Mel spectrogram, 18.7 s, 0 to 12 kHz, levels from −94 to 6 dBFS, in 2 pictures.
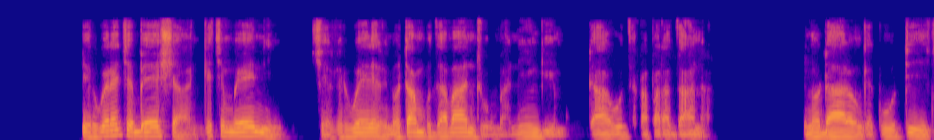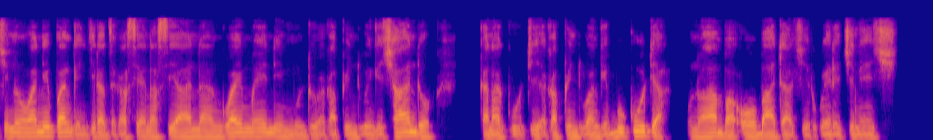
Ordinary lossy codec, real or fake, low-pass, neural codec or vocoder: MP3, 64 kbps; real; 7.2 kHz; none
